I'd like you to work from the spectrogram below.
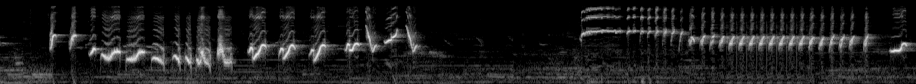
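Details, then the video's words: Energetic White-rumped shama singing, first a fast string of looping whistled phrases, then after a pause a bright high note followed by a rapid even trill of sharp repeated notes. "MURAI BATU GACOR"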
